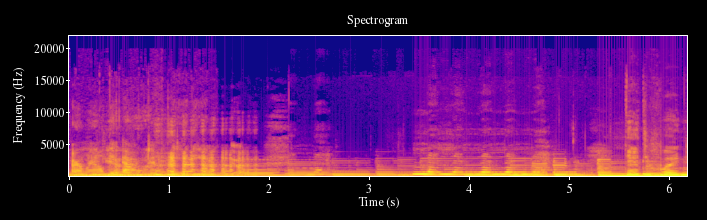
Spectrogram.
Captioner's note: laughter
